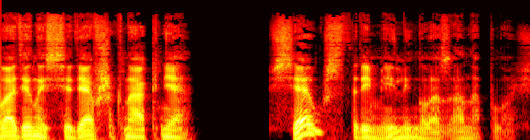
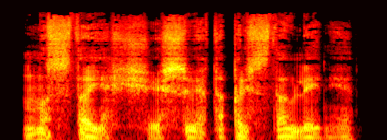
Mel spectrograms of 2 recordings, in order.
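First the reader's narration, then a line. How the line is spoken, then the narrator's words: Muttering. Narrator (Russian): пробормотал Минье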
